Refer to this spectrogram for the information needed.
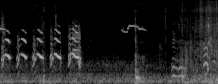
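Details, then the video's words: Gulls by the sea give a quick run of five harsh, nasal, rising-and-falling squawks, then a thin high whine and lower calls, over a steady wash of sea. "Sounds of Seagulls"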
